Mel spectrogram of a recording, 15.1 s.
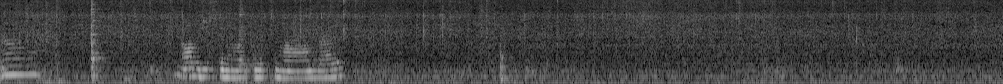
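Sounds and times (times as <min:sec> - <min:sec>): mushrooms and onions sizzling: 0:00.0 - 0:15.0
spatula tapping pan: 0:01.3 - 0:01.6.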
